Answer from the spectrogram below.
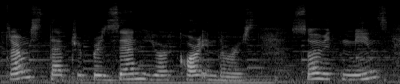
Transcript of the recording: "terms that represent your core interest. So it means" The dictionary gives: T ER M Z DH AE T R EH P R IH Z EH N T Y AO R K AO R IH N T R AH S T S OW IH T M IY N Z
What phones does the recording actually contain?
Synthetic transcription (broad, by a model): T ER M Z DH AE T R EH P R IH Z EH N T Y AO R K AO R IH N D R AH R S S OW IH T M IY N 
